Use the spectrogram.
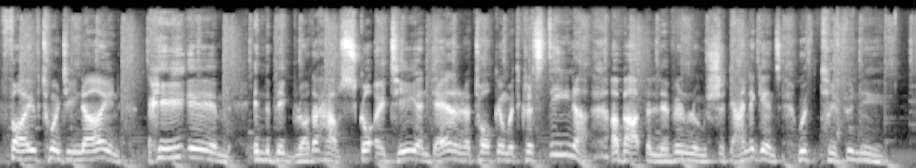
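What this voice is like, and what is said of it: Put-on British accent. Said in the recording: “my British accent”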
